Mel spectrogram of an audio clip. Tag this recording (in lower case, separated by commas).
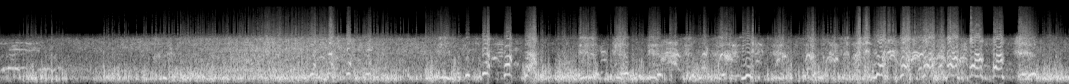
vehicle, speech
